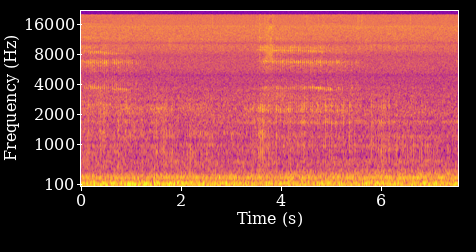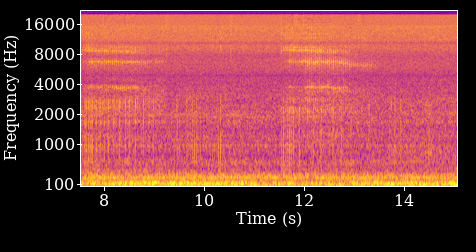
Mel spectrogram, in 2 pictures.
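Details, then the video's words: Domestic cat snoring while sleeping peacefully: steady low rumbling breaths with faint brighter snuffly bursts at about four-second intervals. "Medi Cat is a snoring kitty"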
